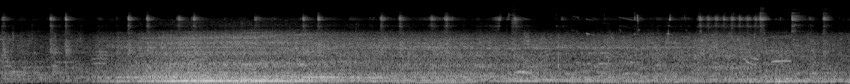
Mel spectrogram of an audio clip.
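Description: A minivan driving past close by on the street, its engine and tyres growing loudest about two seconds in and then easing off.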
